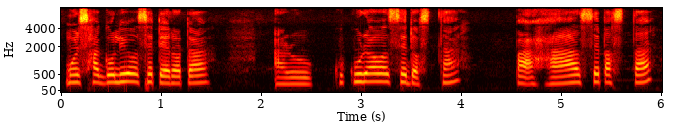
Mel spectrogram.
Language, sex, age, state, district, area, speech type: Assamese, female, 30-45, Assam, Barpeta, rural, spontaneous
